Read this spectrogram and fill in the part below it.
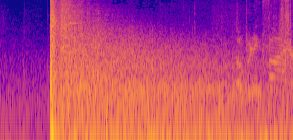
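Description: A sudden loud blast of gunfire breaks the quiet in a video game shooter. A long rumbling, crackling roar follows, with more distant shots layered under it.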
